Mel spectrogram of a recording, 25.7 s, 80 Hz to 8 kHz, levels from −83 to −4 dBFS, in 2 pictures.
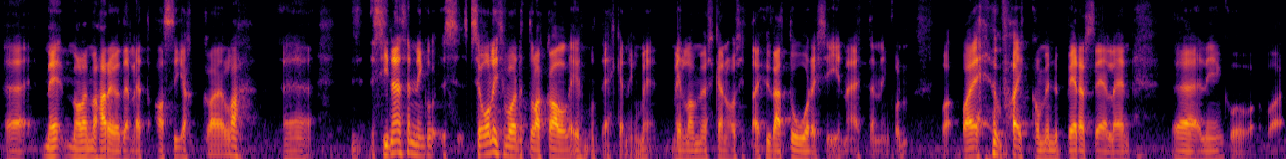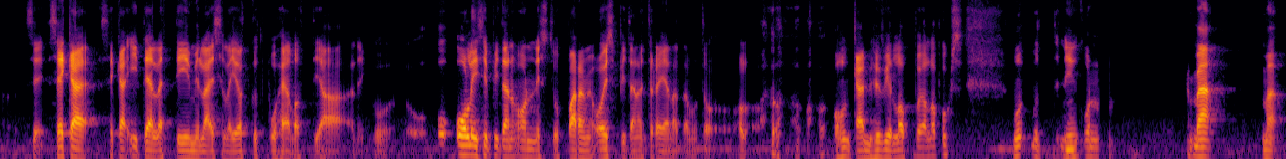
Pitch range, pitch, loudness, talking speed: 100-120 Hz, 110 Hz, -26 LUFS, 150 wpm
